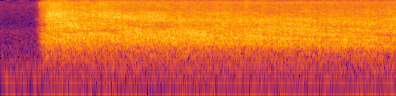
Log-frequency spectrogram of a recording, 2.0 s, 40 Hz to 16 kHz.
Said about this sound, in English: Now grab a can of Lynx 2-in-1 Shower and Shave. Shake it well with your dominant arm. Spray a liberal amount into your palm.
